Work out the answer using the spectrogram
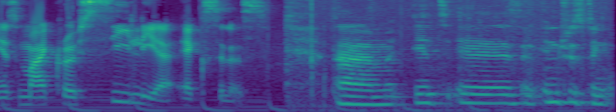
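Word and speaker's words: Microcoelia exilis: excited to show you and it is a micro corelia and excellus the correct pronunciation is microcelia excellus um it is an interesting orchid and i'll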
